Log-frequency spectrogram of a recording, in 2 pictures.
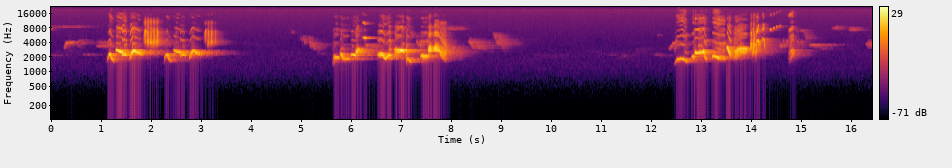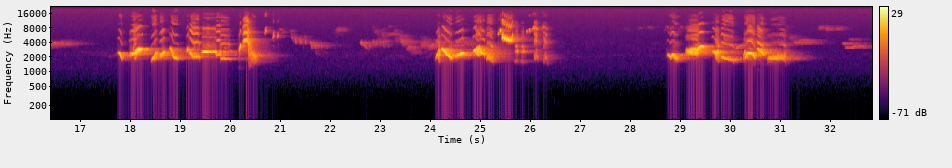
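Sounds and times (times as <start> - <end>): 
Eurasian blackbird singing fluty phrases: 0.2 - 3.5, 5.1 - 9.2, 12.4 - 17.0, 17.8 - 26.5, 28.8 - 32.8.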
